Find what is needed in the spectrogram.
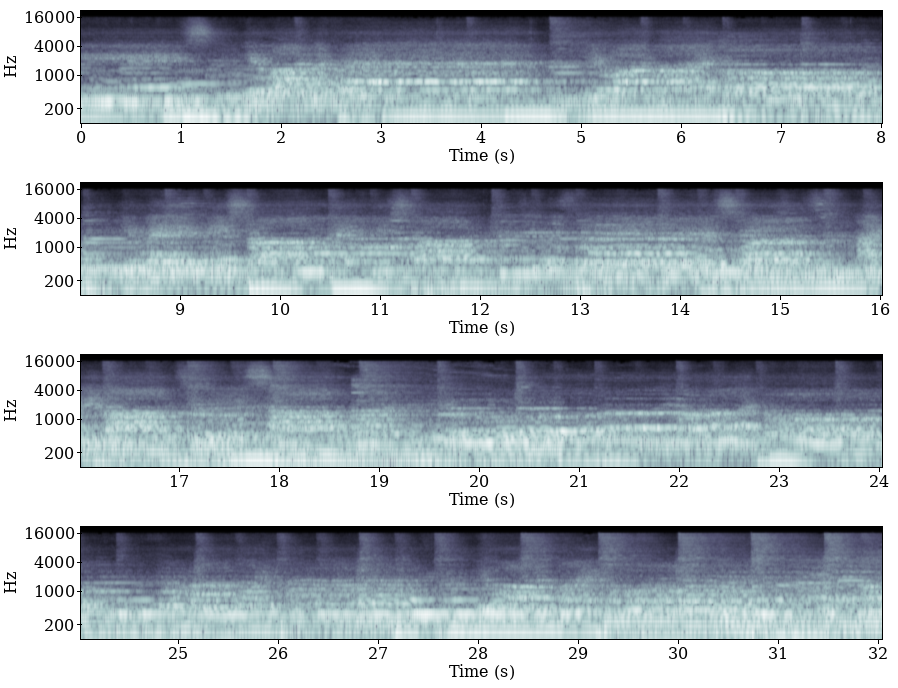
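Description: Mixed show choir singing in harmony over accompaniment, with long held low bass notes that step from pitch to pitch under the voices.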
